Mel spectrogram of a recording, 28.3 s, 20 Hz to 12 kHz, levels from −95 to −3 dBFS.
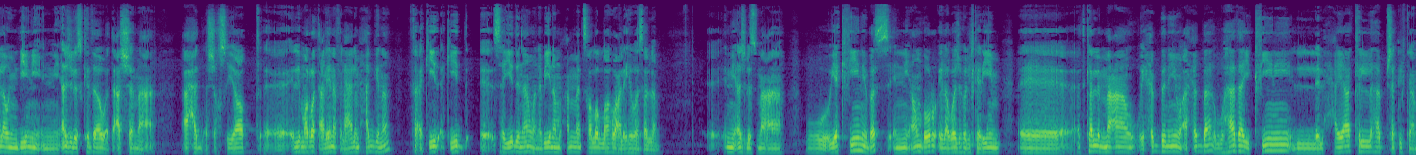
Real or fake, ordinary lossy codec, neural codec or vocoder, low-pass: real; AAC, 32 kbps; none; 10.8 kHz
